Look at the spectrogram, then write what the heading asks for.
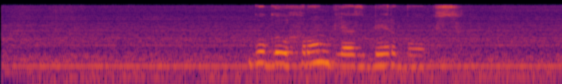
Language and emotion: Russian, neutral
